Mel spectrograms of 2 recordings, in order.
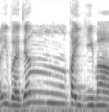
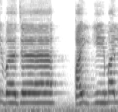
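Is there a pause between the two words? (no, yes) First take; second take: no; yes. First: The two words are joined without a pause. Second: A brief pause separates the two words. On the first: The second word seems to describe the first. The speaker calls it wrong. "ഇവജൻ ഖയ്യിമ എന്ന് പാരായണം ചെയ്യാൻ പാടില്ല" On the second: The two words are separate descriptions. The speaker calls it right. "ഇങ്ങനെ ഓതൽ അവിടെ വാജിബാണ്"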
